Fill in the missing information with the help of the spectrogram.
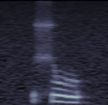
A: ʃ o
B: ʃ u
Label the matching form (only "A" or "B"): B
